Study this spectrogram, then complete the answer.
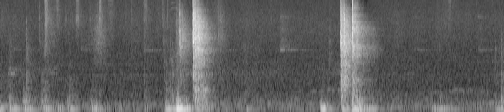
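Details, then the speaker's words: Interior home door pushed shut against its frame after two felt furniture pads were stuck on the top edge to fill the gap: only dull thuds, no rattle. It previously rattled in wind; the noise is now gone. "No more noises. It's true, the noises are gone."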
